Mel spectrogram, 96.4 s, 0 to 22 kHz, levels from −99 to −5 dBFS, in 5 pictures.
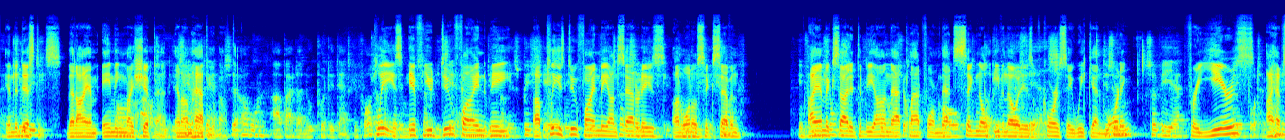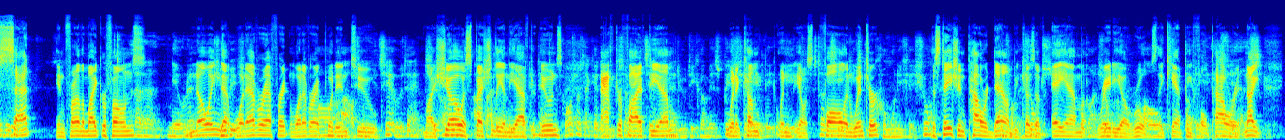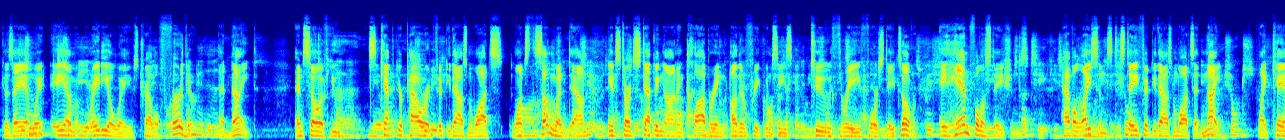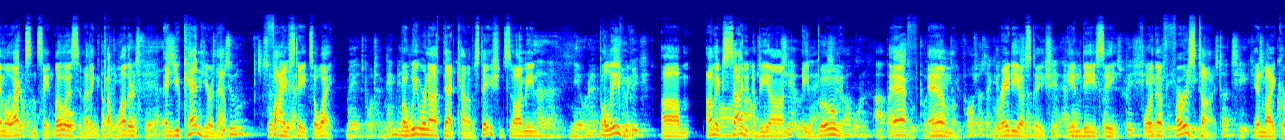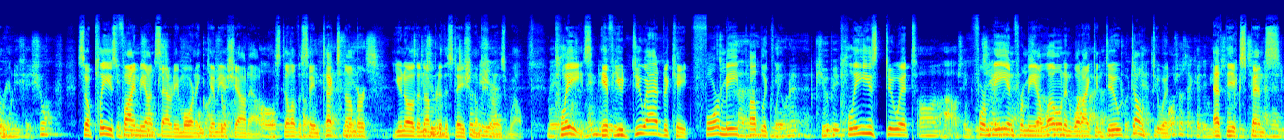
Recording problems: voice in the background; loud; throughout; 9 dB below the speech

